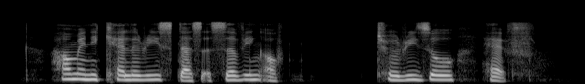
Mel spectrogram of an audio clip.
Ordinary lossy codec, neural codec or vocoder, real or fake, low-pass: none; none; real; 7.2 kHz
